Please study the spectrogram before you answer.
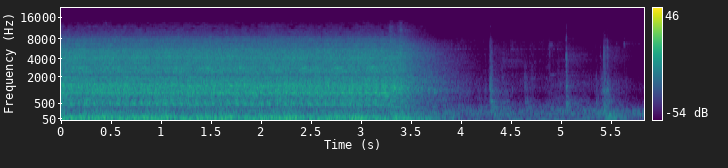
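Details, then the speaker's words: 1987 Chevrolet Camaro IROC-Z with fuel tank just reinstalled and good fuel pressure: heavy, sluggish cranking at about three turns a second for a few seconds, then it quits without firing; slow crank from a low battery. "okay good fuel pressure and a low battery let me uh grab my squirt bottle and we'll do that trick again"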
